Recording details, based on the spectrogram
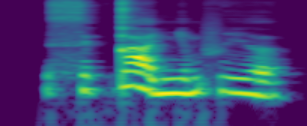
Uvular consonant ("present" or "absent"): absent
